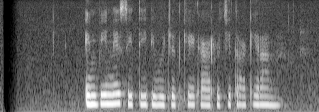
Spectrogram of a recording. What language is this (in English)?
Javanese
